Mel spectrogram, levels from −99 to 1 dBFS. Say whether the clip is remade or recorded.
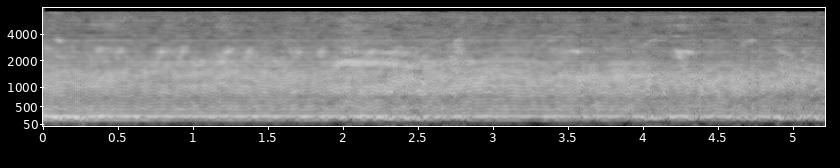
remade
